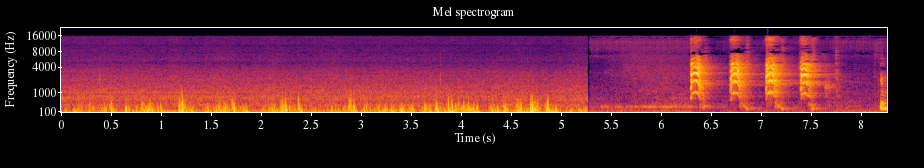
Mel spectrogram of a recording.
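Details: A Siberian Husky puppy, aged 20 to 60 days, complains. Several seconds of a person talking come first, then the pup gives four quick, piercing yelps in a row.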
